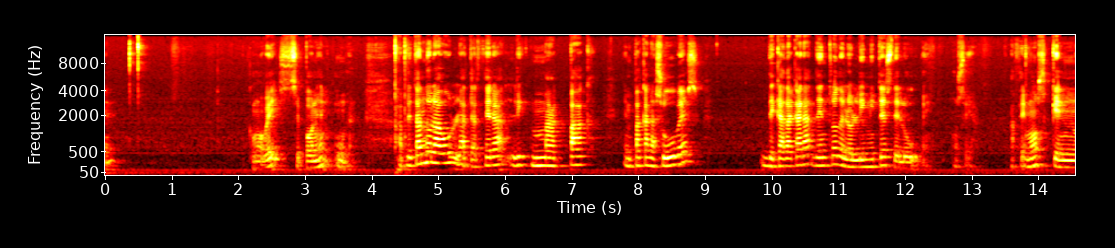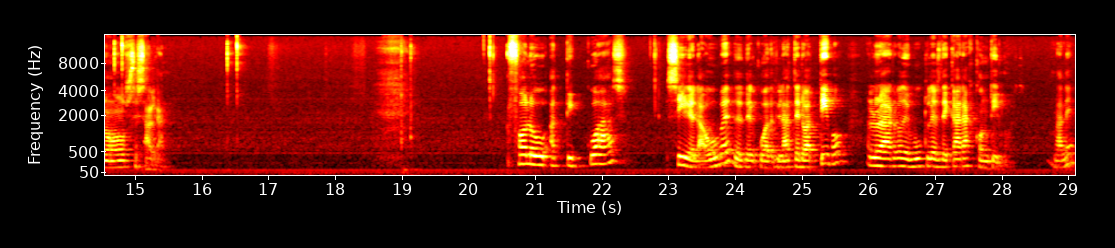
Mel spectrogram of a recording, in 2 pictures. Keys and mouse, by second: 4.3 u, 13.7 u, 19.0 u.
